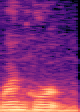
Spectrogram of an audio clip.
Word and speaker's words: Rancourt: I'm certain that this is a French name. They probably pronounced it Rancourt a couple hundred years ago, but now they just say Rancourt.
